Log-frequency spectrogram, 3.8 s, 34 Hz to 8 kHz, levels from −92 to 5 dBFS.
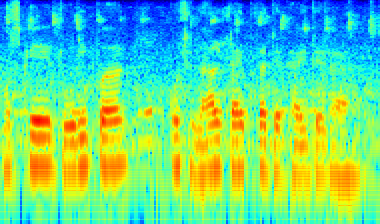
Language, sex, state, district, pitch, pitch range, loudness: Hindi, male, Bihar, Katihar, 130 Hz, 120-140 Hz, -16 LUFS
